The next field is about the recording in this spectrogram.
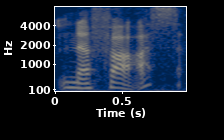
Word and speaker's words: nafas: And the first question we had for you is, can you tell us more about the concept of nafas? I'm not sure if I pronounced that right. – Yeah, you did well.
